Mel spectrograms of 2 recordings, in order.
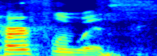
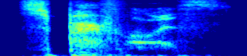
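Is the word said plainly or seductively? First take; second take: plainly; seductively. First: It is said in a plain, neutral way. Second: It is said in a seductive way.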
